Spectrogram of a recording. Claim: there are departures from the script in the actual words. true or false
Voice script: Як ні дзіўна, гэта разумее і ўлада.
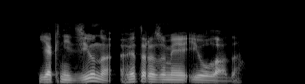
false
